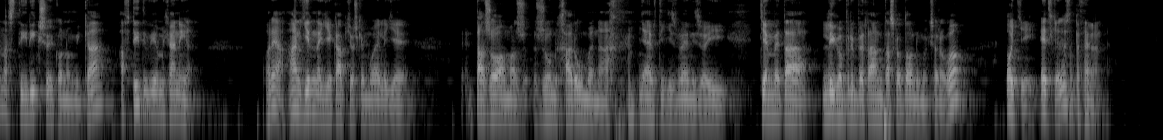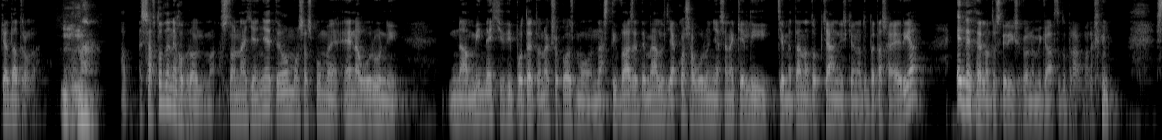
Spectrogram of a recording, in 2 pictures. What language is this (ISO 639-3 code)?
ell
